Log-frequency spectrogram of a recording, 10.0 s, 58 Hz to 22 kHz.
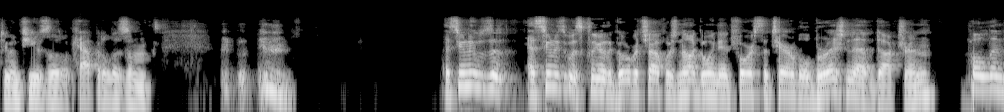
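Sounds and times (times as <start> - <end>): man clearing his throat: 2.2 - 3.1.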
